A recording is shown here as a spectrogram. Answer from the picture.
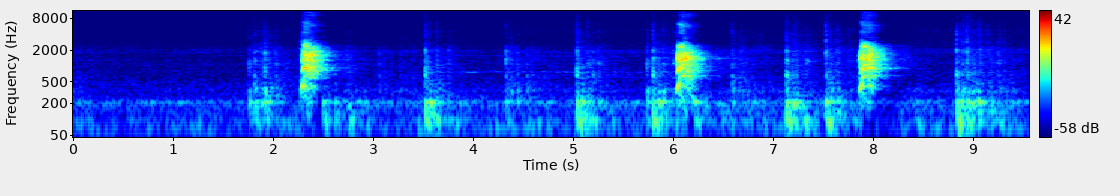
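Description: A small fluffy dog barking: three loud, sharp barks, a couple of seconds apart, with fainter short sounds in between.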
